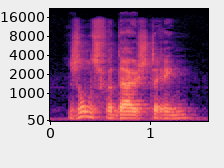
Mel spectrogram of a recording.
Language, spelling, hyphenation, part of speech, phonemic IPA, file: Dutch, zonsverduistering, zons‧ver‧duis‧te‧ring, noun, /ˈzɔns.vərˌdœy̯s.tə.rɪŋ/, Nl-zonsverduistering.ogg
- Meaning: solar eclipse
